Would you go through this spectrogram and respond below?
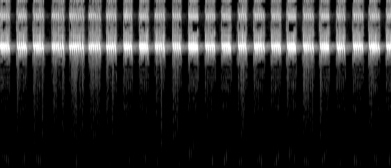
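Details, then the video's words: Two crickets chirping: a steady, high-pitched pulsed trill of short, even chirps, roughly four to five per second, with a faint higher overtone above each pulse. The recording is clean, with no other sounds. "Two Crickets Chirp Sounds"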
